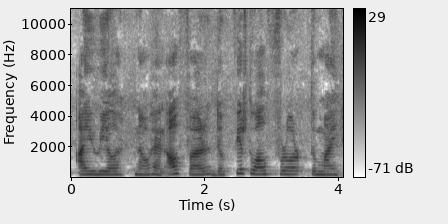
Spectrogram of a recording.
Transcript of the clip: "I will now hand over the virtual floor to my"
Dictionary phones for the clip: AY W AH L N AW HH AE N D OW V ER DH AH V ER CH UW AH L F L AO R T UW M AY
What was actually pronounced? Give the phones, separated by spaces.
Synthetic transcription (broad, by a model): AY W AH L N AW HH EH N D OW F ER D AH F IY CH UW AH L F L AO R T UW M AY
